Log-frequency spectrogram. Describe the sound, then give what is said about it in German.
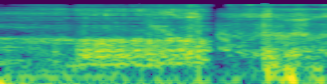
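Bubbling of a bong water pipe: a continuous, rough gurgling noise of fairly even loudness, broken by one brief gap midway. “das war übrigens kein Tee, das war die Bong.”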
